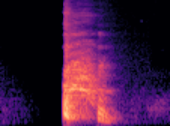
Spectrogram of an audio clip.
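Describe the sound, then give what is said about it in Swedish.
A single harsh cough that rolls into a throat clearing, about half a second long, loud against an otherwise silent background. “Jag ska hosta lite.”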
